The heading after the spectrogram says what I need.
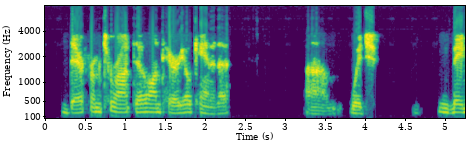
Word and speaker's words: Toronto: miss it a lot Americans say Toronto have not oh we do yeah you emphasize because it's like Toronto yeah and we're like Toronto Canada yeah yeah it's like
